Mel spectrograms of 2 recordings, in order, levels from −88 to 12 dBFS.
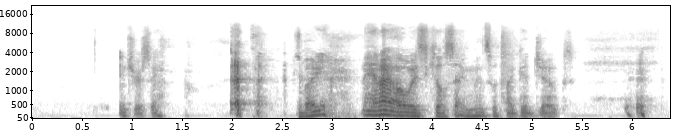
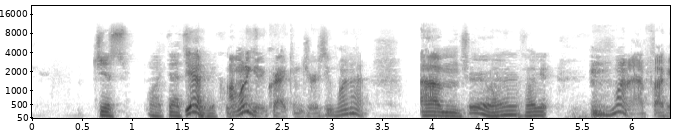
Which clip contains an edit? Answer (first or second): first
